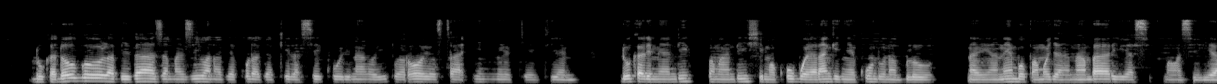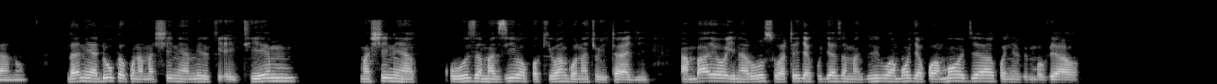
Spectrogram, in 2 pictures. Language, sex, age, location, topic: Swahili, male, 18-24, Dar es Salaam, finance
